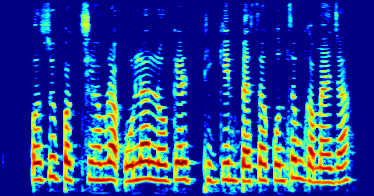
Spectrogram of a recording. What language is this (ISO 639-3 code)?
mag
